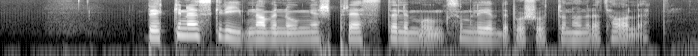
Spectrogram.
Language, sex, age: Swedish, female, 23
